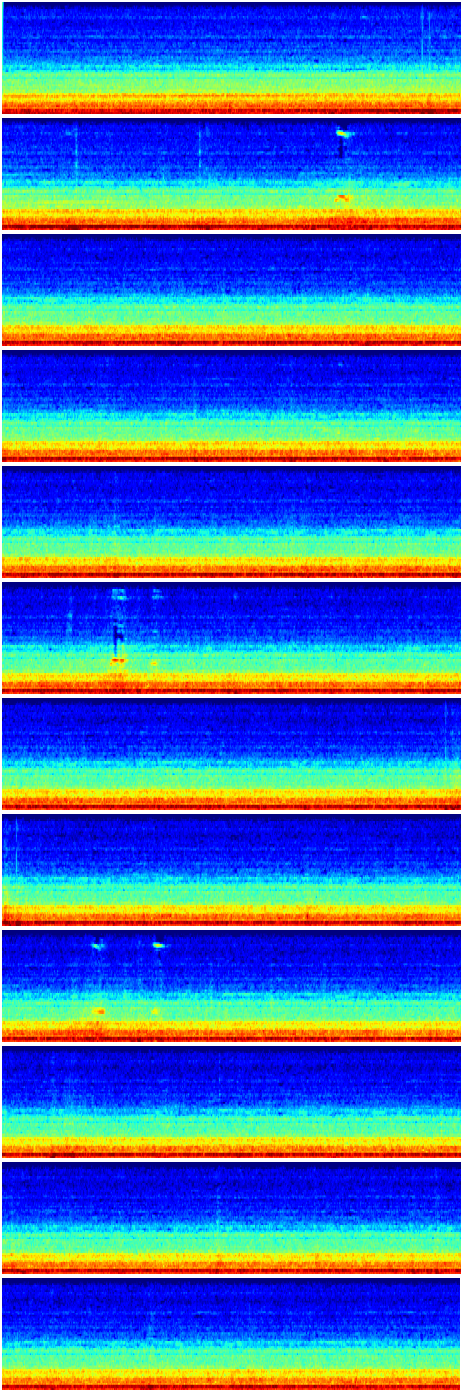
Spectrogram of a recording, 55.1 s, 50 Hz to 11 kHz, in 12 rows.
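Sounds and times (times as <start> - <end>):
constant mechanical hum: 0.0 - 55.0
train rolling noise: 32.0 - 44.2.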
